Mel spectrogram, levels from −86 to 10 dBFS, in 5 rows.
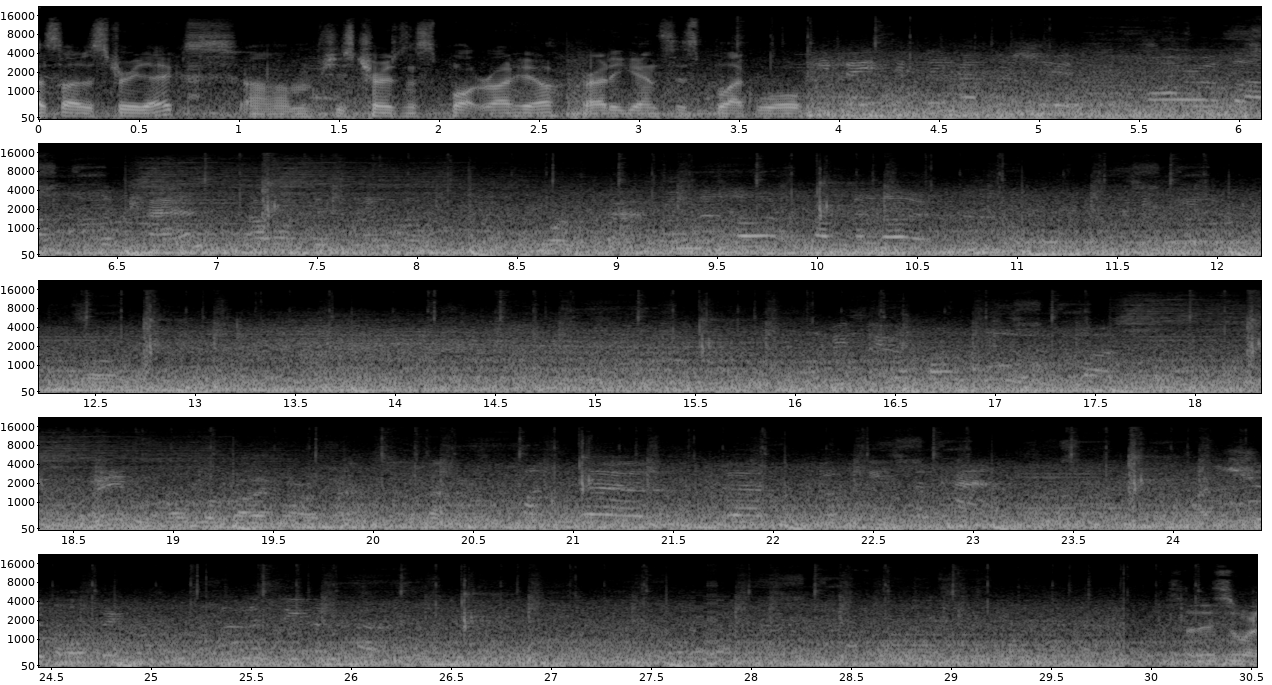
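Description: The audio has two bursts of lost LE Audio frames. The first runs from 0.76 to 0.80 s, a 40 ms gap. The second is scattered across 27.73 to 27.89 s, about 120 ms lost in short runs of around 40 ms. The LC3 decoder fills each gap by repeating the last spectrum with random signs, so the sound smears into noise. The light codec compression is at most faintly audible.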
